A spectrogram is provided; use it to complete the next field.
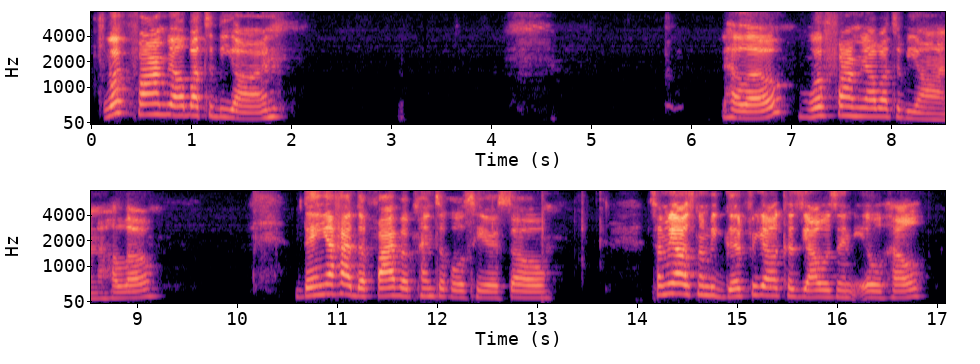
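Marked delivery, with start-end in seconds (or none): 0.2-9.3 laughing while talking, cracking up. Reacting to a tarot card showing the countryside, laughing while talking. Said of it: "That's why I'm cracking up".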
